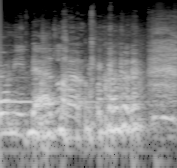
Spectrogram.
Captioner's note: door bell rings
